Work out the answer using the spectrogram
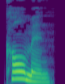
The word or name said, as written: coleman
